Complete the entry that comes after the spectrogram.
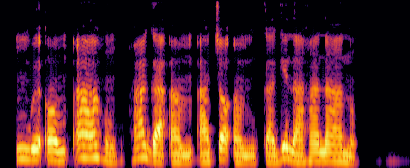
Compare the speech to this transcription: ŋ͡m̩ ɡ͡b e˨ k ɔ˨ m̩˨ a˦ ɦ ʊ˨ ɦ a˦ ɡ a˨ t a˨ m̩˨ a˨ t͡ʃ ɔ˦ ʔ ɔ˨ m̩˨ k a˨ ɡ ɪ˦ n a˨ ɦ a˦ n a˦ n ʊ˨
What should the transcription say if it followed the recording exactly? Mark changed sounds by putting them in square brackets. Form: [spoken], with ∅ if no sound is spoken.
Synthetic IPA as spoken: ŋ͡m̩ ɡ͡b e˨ [ʔ] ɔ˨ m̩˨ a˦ ɦ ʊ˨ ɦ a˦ ɡ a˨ [ʔ] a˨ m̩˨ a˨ t͡ʃ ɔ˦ ʔ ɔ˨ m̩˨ k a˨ ɡ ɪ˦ n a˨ ɦ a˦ n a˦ n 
